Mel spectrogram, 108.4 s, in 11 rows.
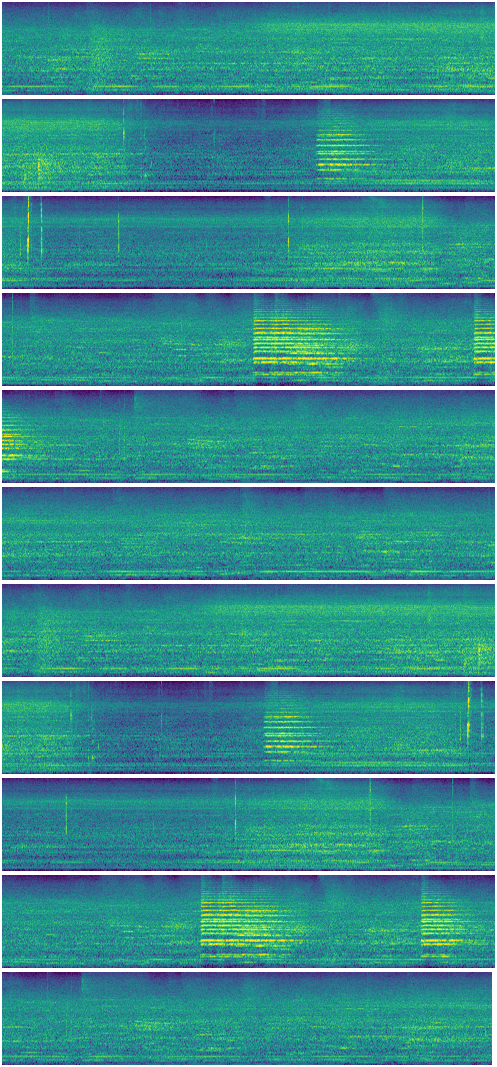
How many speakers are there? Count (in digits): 0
